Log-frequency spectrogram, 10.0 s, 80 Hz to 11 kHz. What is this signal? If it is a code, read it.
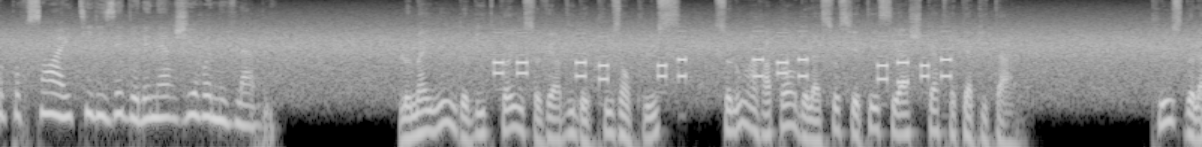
DTMF, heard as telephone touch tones, dialled by hand, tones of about 80 ms, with radio hiss and speech in French. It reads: 00 84 79 909 4279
